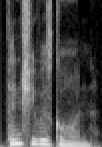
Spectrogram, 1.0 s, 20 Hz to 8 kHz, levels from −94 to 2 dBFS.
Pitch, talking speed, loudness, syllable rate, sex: 195 Hz, 235 wpm, -14 LUFS, 5.1 syllables/s, female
